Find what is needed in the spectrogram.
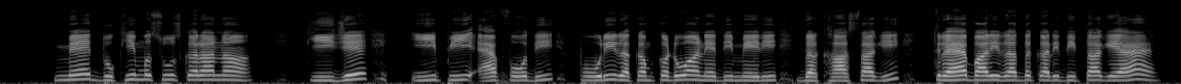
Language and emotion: Dogri, sad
